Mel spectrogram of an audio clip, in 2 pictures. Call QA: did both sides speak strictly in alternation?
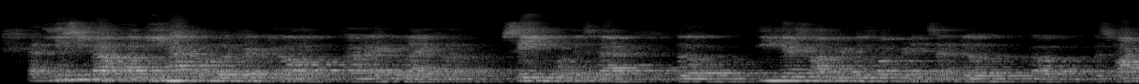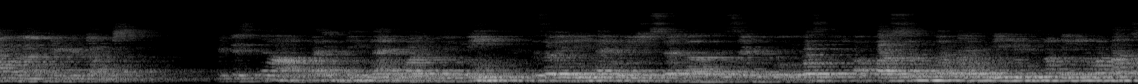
Yes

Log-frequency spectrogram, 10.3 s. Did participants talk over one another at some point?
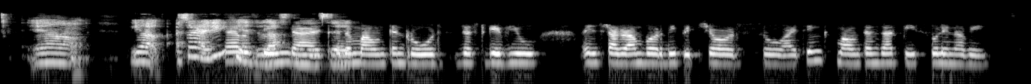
Yes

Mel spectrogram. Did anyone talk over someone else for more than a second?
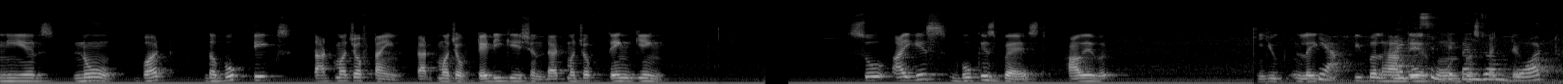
Yes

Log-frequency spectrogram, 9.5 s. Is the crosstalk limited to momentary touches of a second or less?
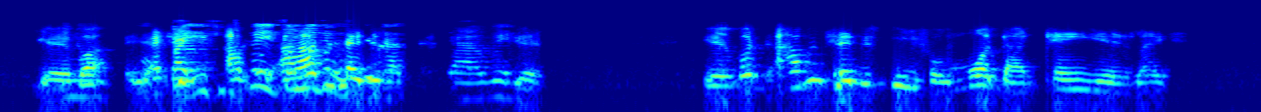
No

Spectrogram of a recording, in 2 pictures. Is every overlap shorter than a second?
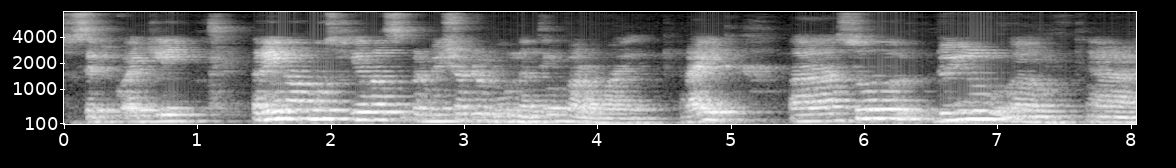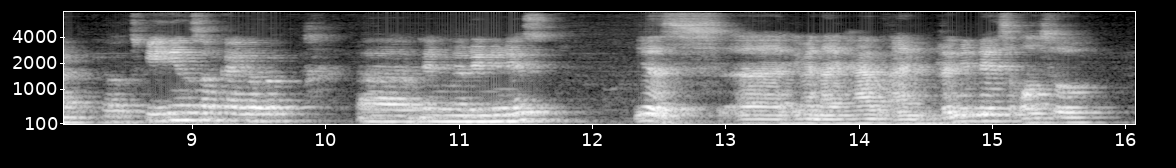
Yes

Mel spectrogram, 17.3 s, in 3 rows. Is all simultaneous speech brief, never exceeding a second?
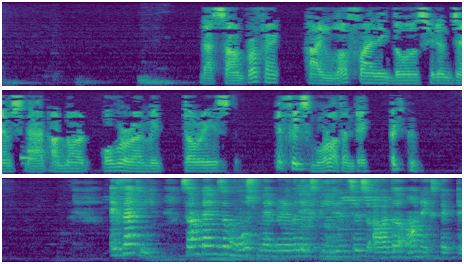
Yes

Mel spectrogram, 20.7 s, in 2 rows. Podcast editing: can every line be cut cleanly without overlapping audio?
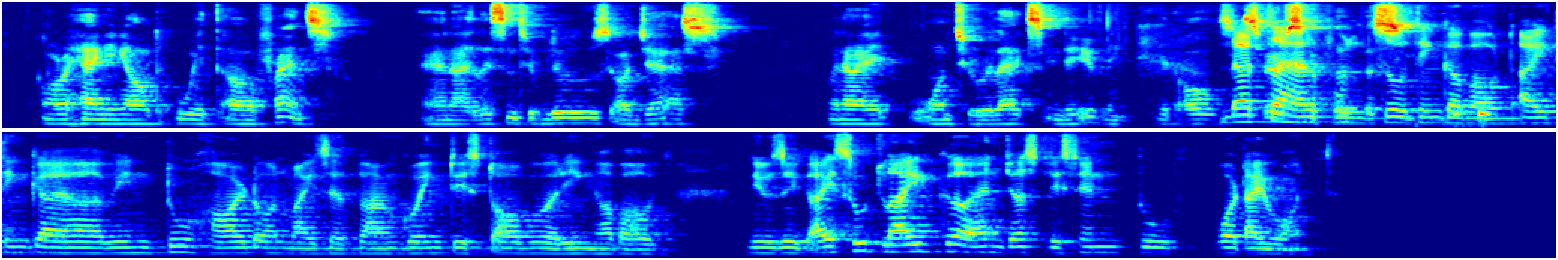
No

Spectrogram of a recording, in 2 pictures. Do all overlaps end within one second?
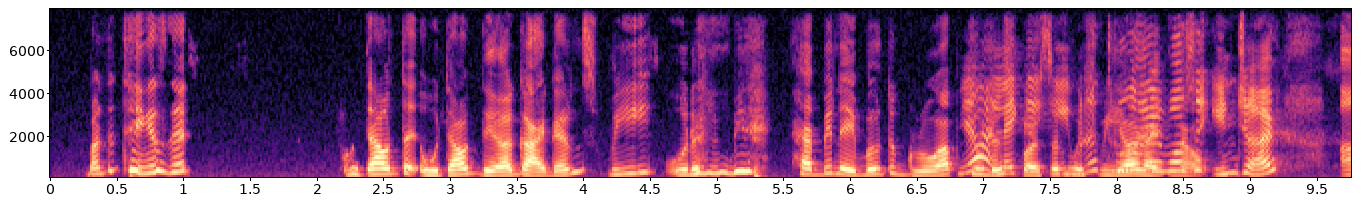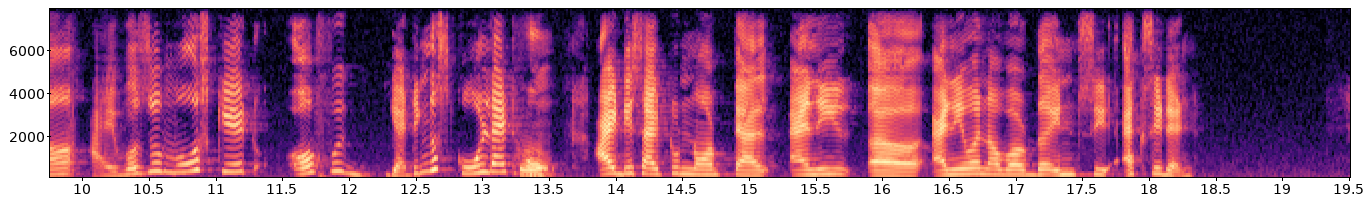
No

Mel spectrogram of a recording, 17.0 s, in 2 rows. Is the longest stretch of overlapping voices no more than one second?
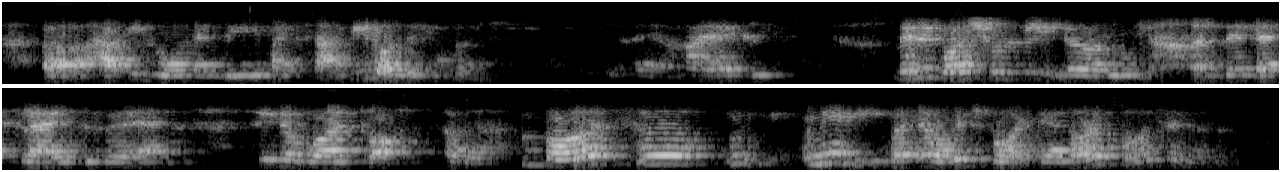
Yes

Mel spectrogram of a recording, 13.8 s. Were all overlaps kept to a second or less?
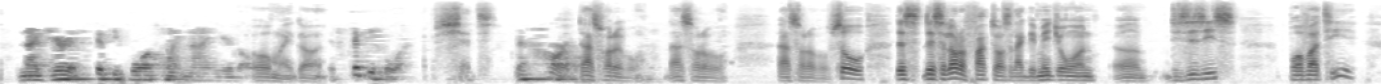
Yes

